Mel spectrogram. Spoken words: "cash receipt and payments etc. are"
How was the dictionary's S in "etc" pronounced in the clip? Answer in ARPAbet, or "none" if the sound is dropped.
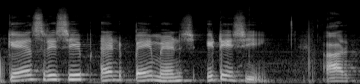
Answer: none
